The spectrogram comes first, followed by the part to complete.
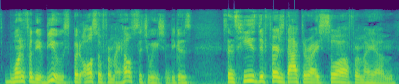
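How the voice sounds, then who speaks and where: A man's voice: a little high, expressive, moderate pace, a little mellow. Man, hesitant, lots of ums and restarts, earnest and insistent, medical office front desk, phone recording. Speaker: patient confronting office staff. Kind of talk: tense in-person complaint. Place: medical office reception, indoors.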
